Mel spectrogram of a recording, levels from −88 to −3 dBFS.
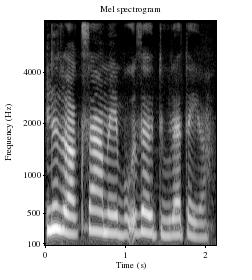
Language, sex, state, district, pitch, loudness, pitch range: Wancho, female, Arunachal Pradesh, Longding, 235 Hz, -16 LUFS, 210-260 Hz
